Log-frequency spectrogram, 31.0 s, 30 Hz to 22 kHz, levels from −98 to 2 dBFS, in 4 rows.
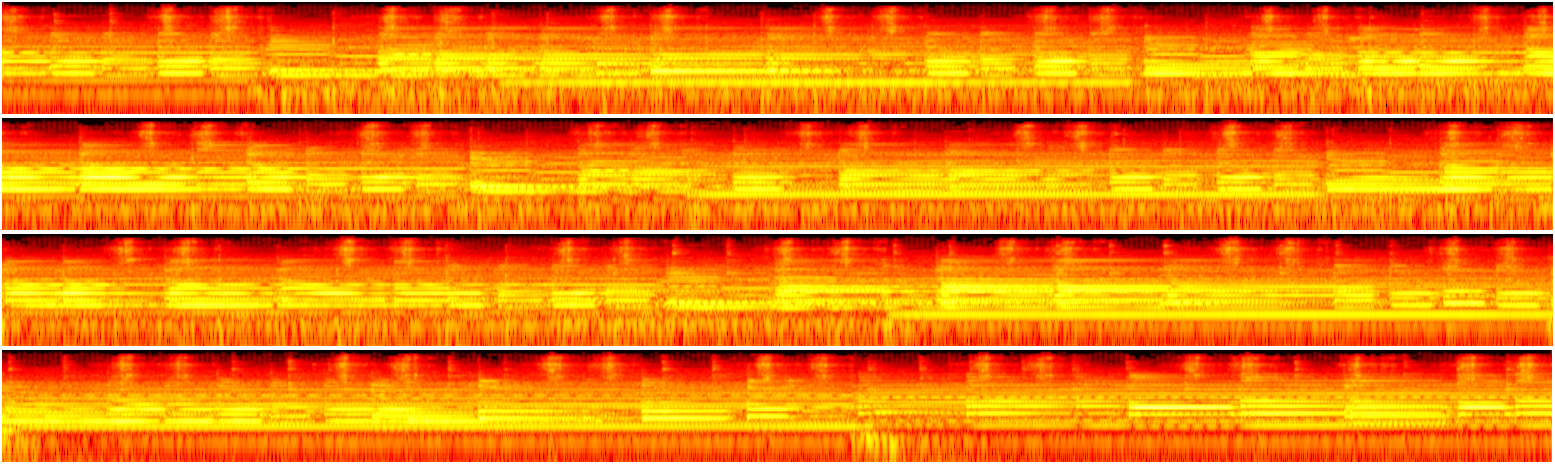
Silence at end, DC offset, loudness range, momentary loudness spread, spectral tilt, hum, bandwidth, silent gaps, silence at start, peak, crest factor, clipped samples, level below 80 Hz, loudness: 0 s; under 0.1%; 3 LU; 6 LU; -3.5 dB/octave; none; 17 kHz; none; 0 s; -6 dBFS; 16 dB; under 0.1%; -56 dBFS; -22 LUFS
